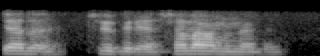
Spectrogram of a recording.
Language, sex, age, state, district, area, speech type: Kashmiri, male, 18-30, Jammu and Kashmir, Budgam, rural, conversation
